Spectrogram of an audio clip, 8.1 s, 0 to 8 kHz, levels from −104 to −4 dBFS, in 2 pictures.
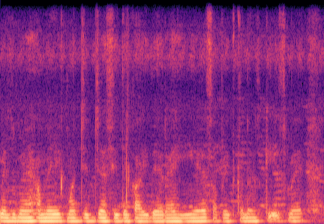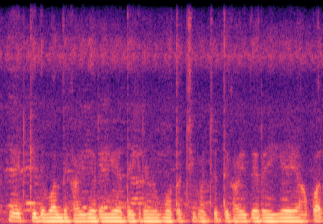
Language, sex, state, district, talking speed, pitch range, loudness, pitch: Hindi, male, Bihar, Purnia, 250 wpm, 115-120 Hz, -15 LUFS, 120 Hz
